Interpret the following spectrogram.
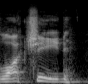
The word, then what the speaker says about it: Lockheed: They were pronounced the name actually was used to be pronounced Lockshed as opposed to Lockheed.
